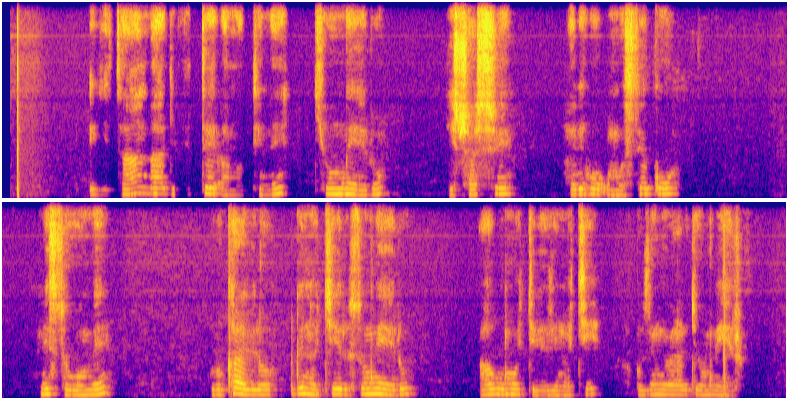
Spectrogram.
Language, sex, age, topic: Kinyarwanda, female, 25-35, health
